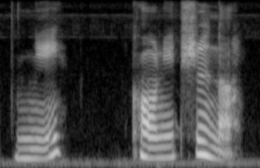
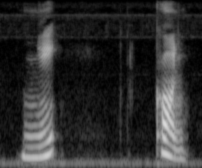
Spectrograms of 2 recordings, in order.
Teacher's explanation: adding the letter I is making it a little bit longer, and the letter with the accent itself, it's making a shorter sound. Still soft, but short. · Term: soft sound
